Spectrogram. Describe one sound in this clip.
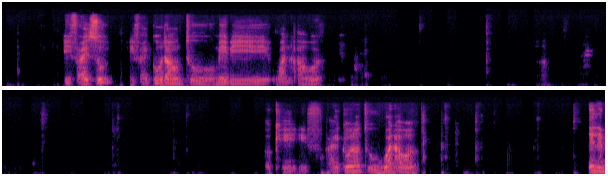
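A man speaks calmly through a microphone, as in an online call.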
